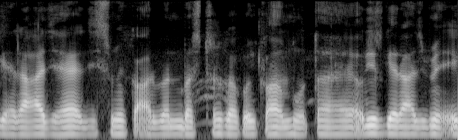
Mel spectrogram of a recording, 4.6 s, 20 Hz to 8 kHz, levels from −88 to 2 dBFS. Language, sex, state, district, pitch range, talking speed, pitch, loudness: Hindi, male, Chandigarh, Chandigarh, 105-110 Hz, 185 wpm, 110 Hz, -18 LUFS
